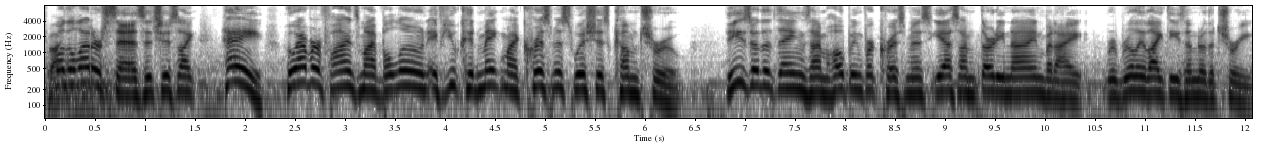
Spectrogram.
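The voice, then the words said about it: Adult talking like a young kid. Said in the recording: “Why are you talking like a young kid right now? ... He's in character.”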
